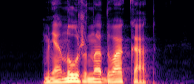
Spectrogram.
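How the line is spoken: Dejected mumble. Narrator (Russian): подавленно пробормотал Снегирев

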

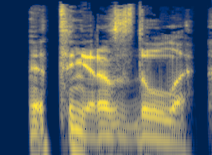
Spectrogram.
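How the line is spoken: Snorting. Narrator (Russian): хмыкнул я

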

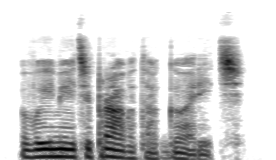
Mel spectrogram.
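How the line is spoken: Gloomy reply. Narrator (Russian): мрачно отозвался

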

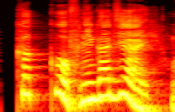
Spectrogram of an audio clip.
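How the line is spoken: Exclaimed. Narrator (Russian): воскликнула Гера

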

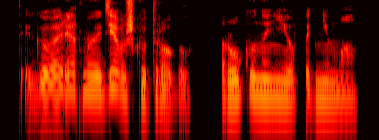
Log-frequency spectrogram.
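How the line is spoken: Hoarse, furious question. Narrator (Russian): хрипло спросил Барс, чьи глаза затуманила ярость

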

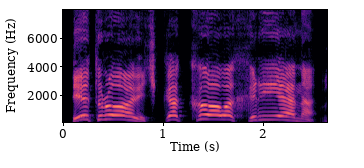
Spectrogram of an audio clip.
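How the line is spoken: Roar. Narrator (Russian): взревел Журавлев

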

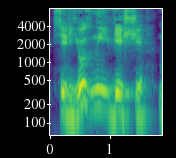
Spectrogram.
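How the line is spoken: Gloomy. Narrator (Russian): мрачно отозвался брат

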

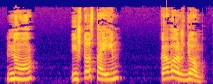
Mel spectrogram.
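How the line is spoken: Creaky skull voice. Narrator (Russian): проскрипел череп

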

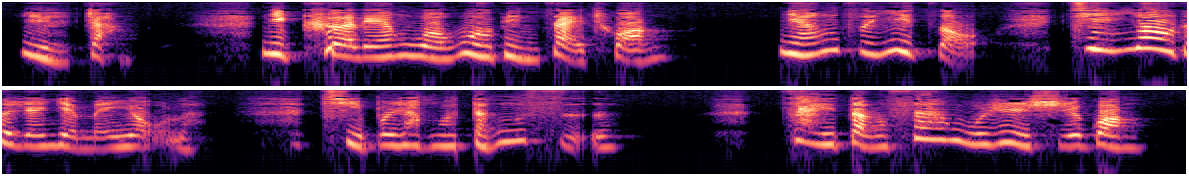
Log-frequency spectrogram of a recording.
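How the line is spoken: Desperate pleading. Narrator (Chinese): 蒋世龙苦苦哀求说

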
